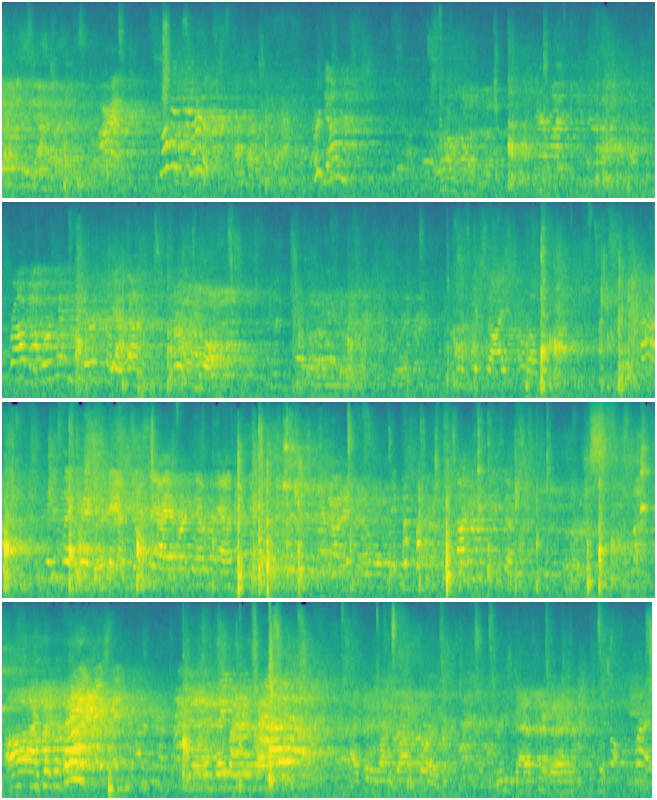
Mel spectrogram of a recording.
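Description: Tennis balls struck by rackets and bouncing on an indoor hard court, the sharp hits echoing in the large hall, over players' voices.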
